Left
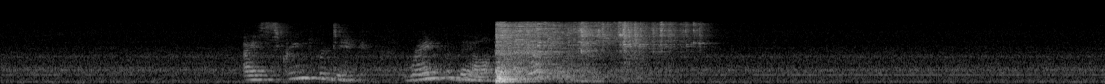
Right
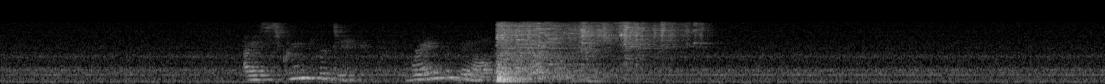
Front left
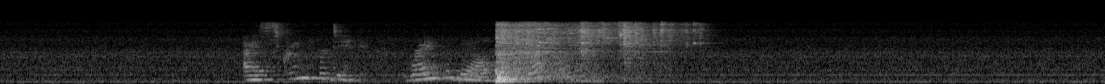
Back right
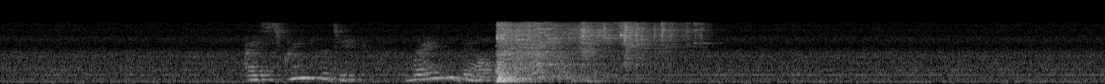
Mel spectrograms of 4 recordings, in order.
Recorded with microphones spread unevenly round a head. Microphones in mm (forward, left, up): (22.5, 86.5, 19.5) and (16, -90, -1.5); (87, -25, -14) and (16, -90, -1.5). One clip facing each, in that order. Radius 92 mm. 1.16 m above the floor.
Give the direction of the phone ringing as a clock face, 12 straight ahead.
I don't hear a phone ringing.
